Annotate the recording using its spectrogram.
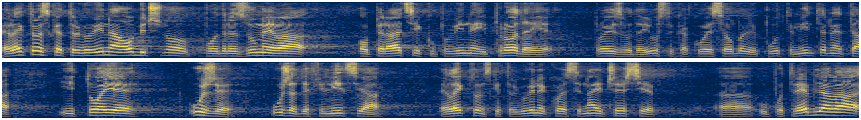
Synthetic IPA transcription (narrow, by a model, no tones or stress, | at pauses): e̞le̞k̚t̪ɾo̞nskat̪r̩ɡo̞ʋinao̞bit͡ʃno̞po̞d̪ɾazumeʋa | o̞pe̞ɾaːt̪sije̞kupo̞ʋine̞ipɾo̞d̪aje̞ | pɾo̞izʋo̞d̪aiuslikako̞jese̞o̞bavʎajupuːt̪e̞mint̪e̞ɾne̞t̪a | it̪o̞ːje̞ | uʒe | uʒad̪e̞finit̪sija | e̞le̞k̚t̪ɾo̞nske̞t̪r̩ɡo̞ʋine̞ko̞jase̞najt͡ʃe̞ʃt͡ɕe̞ | upo̞t̪ɾe̞bʎaːʋa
